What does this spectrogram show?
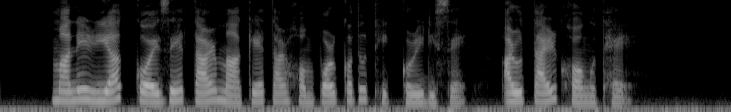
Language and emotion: Assamese, neutral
